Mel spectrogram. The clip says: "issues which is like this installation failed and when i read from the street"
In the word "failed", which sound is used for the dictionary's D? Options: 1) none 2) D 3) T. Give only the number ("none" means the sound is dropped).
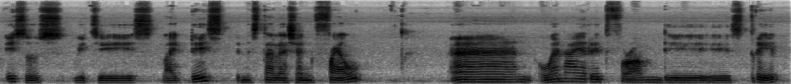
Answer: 1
